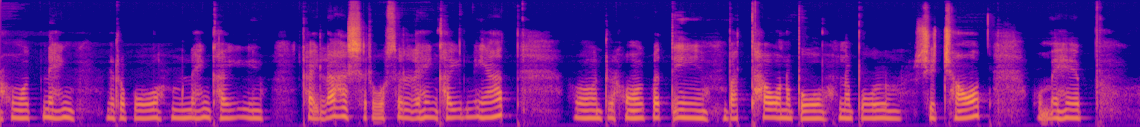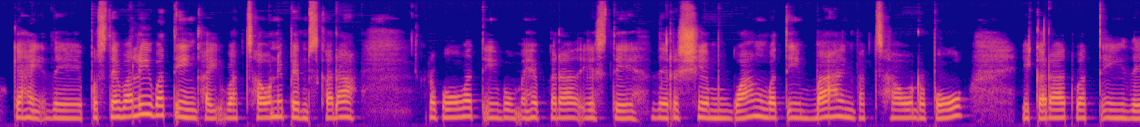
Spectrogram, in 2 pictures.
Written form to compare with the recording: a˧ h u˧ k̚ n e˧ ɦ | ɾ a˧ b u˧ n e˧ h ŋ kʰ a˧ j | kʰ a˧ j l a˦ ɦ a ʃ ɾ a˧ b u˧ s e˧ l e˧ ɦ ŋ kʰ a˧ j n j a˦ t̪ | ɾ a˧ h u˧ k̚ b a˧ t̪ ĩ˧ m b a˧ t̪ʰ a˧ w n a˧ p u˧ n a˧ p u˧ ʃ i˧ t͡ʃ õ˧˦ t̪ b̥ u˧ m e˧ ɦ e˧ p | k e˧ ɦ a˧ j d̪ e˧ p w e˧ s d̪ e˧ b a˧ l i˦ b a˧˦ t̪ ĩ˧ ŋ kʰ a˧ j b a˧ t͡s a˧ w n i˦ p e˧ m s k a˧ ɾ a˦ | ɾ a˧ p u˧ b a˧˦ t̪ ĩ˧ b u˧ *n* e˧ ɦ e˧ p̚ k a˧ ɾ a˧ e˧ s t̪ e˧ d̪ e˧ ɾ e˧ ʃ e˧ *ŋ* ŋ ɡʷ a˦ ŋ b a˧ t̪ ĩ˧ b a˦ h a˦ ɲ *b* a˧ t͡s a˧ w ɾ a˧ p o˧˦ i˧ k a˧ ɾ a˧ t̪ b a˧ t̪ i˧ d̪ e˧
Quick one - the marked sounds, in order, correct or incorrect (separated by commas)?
incorrect, incorrect, correct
